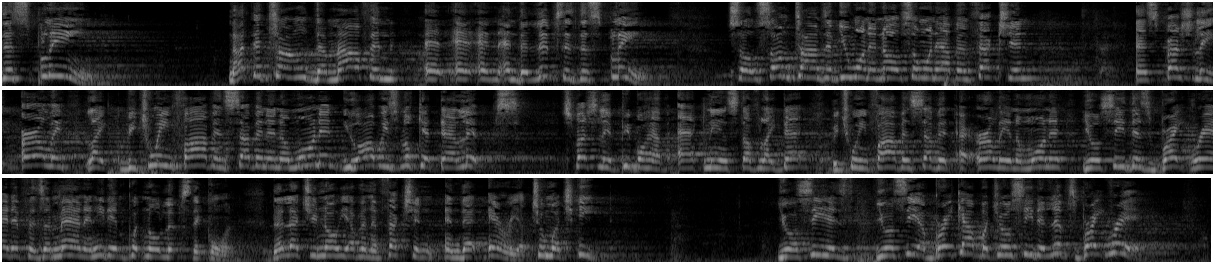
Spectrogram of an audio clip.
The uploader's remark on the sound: Conference: The Medicine Of The Prophet (ﷺ). Lecture given at Masjid Nur Allah, Queens, NY.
